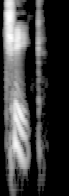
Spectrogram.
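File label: "cheek" spoken, British English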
